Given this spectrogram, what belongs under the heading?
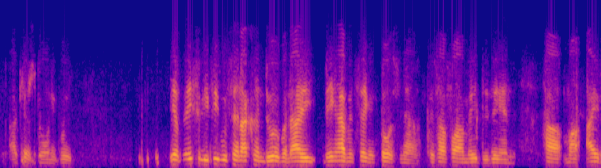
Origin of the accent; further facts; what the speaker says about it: Miami, Florida, United States; How you doing? … I'm from Miami.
